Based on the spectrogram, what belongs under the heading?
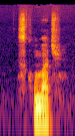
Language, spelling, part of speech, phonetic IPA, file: Polish, skubać, verb, [ˈskubat͡ɕ], LL-Q809 (pol)-skubać.wav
